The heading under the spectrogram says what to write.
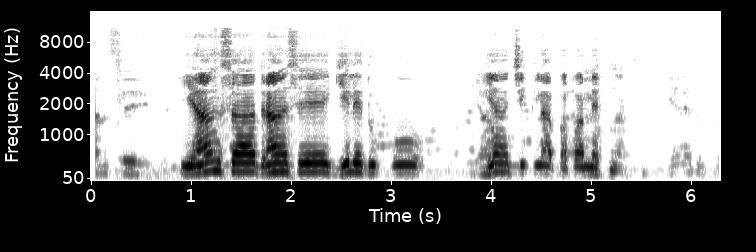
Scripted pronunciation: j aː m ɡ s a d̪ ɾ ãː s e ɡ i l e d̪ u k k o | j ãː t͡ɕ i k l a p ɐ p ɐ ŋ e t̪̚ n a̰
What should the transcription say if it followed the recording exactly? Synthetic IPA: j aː ŋ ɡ s a d̪ ɾ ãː s e ɡ i l e d̪ u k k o | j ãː t͡ɕ i k l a p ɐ p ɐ m e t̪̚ n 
